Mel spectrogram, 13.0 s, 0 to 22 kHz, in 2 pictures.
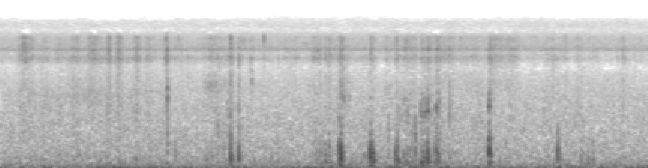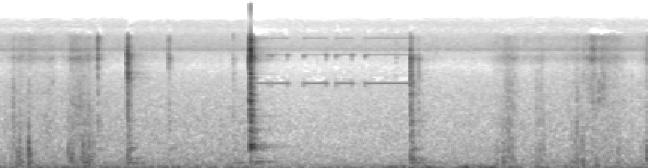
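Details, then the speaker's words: Allis-Chalmers D17 tractor no-start: meter leads on the solenoid's battery and starter sides, key turned to start; one crisp click, then a steady high beep for about 1.5 s, shows the starter solenoid closing and passing current normally. "okay so the solenoid's working i heard a click but i also heard the beep"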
